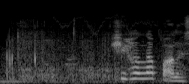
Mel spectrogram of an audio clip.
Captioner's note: click, static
